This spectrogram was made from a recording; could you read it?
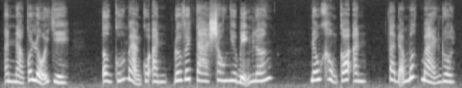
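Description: A young cartoon princess, played by a woman, gentle and devoted. Her voice is extremely high and tender, full of feeling, recorded dry. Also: fairly quick, dry recording, close to an everyday voice. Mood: grateful. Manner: tender, emotional. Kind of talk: animated folktale dubbing.

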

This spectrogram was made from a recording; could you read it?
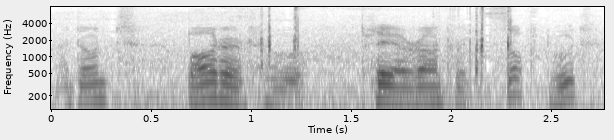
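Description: A man's voice: on the high side, fairly even intonation, moderate pace. A man in his thirties demonstrating a knife outdoors in a forest, chatting casually and chuckling between remarks, recorded on a camera mic. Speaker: bushcraft vlogger. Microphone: handheld camera mic. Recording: outdoor camera audio with background noise. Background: forest ambience.

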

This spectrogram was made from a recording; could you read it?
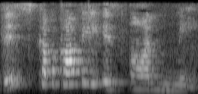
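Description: A young woman playing a brisk, declamatory presenter in a 1950s-style radio show. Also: fairly high pitch, sing-song, sharp tone, dull audio. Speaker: actress and award presenter. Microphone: far camera. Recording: echoey room, distant mic, background noise.

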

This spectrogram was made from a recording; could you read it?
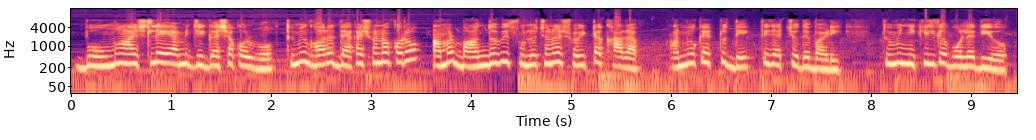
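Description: A woman's voice: high voice, normal speed, a little mellow, natural voice. A woman voicing a nosy, suspicious middle-aged mother-in-law in a cartoon, questioning and fault-finding. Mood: grumbling. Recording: dull lo-fi sound with music.

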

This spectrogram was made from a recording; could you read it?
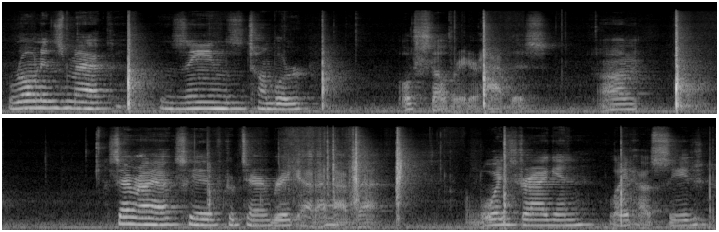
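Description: Hoarse young woman rambling through a catalog. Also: mid-range voice. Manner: rambling, lists items quickly with filler words. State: losing her voice, hoarse. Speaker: YouTuber flipping through a toy catalog. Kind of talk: casual off-the-cuff vlog commentary. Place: indoors, room. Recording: echoey room with clear background noise.

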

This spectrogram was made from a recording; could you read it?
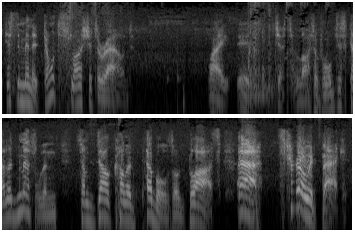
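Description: An actor playing a fussy, sceptical British gentleman in a vintage radio drama, genteel, blustery and exclamatory. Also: fairly high pitch, huge pitch swings, unhurried, exaggerated voice. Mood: flustered. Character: fussy, excitable, sceptical English gentleman of the manor. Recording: noisy vintage radio recording.

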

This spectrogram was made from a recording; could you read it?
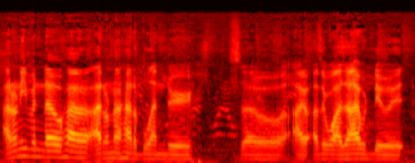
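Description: A man's voice: mid-range voice, fairly even intonation, quick pace, faint music behind. A man streaming a video game and chatting casually with friends. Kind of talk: casual gaming chat.

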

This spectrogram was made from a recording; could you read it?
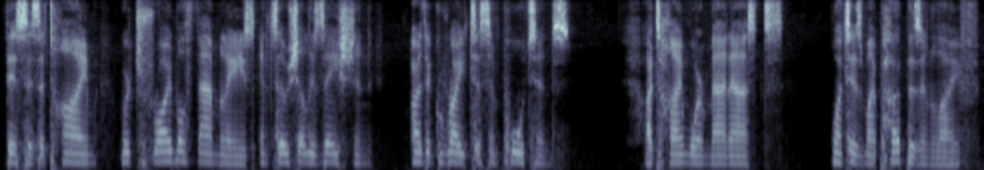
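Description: A man's voice: fairly high pitch, fairly even intonation, measured pace, darkish tone, smooth, dry recording, poor audio. Man narrating a dry-sounding audiobook. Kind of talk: scripted first-person fiction narration.

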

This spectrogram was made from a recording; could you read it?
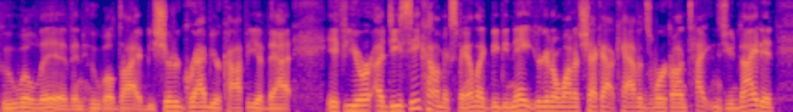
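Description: Dry-sounding male podcast host, lowish voice. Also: fairly even intonation, brisk, few pauses, dry recording. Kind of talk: podcast interview and sign-off narration.

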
